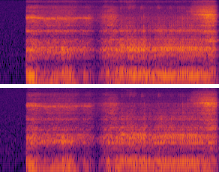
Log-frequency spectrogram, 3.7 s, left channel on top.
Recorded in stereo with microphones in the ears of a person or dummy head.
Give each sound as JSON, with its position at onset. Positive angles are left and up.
{"t": 0.4, "sound": "snoring", "side_deg": 75, "distance_m": 2.0}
